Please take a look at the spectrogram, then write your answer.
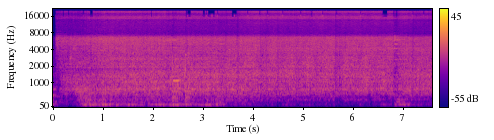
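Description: Grated tomato dropped into a hot pan with spices for a vegetarian paneer dish, setting off a loud, broad, hissing sizzle that rushes in at once and then holds steady and close, with no talking.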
